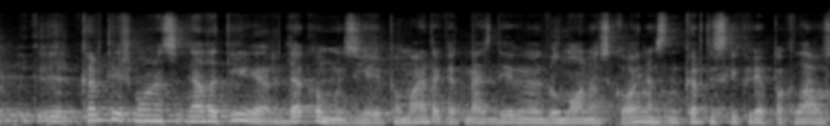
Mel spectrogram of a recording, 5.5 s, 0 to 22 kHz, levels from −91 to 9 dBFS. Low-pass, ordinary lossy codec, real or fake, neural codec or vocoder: 14.4 kHz; AAC, 64 kbps; fake; codec, 44.1 kHz, 7.8 kbps, DAC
